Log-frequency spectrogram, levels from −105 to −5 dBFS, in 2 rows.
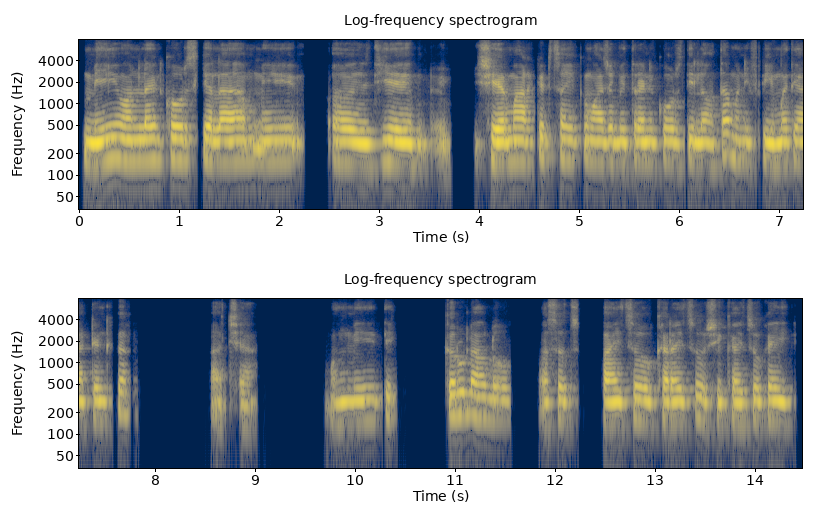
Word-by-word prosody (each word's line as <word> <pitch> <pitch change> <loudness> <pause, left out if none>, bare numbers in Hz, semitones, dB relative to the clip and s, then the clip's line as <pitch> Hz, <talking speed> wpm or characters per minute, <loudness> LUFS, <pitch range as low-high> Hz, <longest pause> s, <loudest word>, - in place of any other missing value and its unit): मी 150 +4 +6
online 160 -1 +2
course 160 -1 +1
केला. 150 -2 +4 0.2
मी 155 0 -3 0.4
अ, - - -4 0.4
हे 155 - +2 0.3
share 150 - +5
मार्केटचा 155 +3 -1
एक 155 -1 -5
माझ्या 150 -1 0
मित्राने 150 0 +1
कोर्स 150 -1 -2
दिला 285 0 +2
होता. 275 -9 0
म्हणे 155 -5 -5
फ्रीमध्ये 145 +1 +1
अटेंड 145 0 -1
कर. 195 -1 -3 0.9
अच्छा, - - -10 0.8
मग 280 - -9
मी 295 0 0 0.2
ते - - -7 0.5
करू 180 +2 +1
लागलो. 165 -4 -2 0.4
असंच 145 +1 -5 0.3
पहायचो, 145 +1 +1
करायचो 145 +2 -1
शिकायचो 150 - -3
काही. 150 -2 +1
155 Hz, 125 wpm, -22 LUFS, 145-165 Hz, 0.9 s, मी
